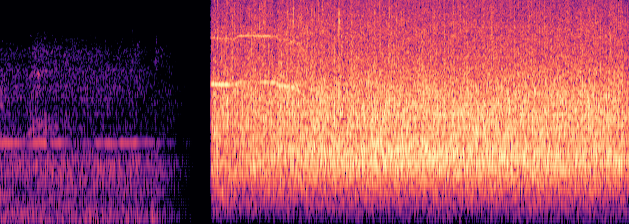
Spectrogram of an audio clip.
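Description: Faint room tone with a thin steady hum, then about two seconds in a sudden burst of crowd applause that holds steady, with a brief high whistle as it begins.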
